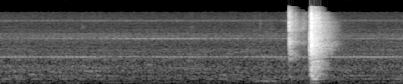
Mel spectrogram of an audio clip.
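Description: Faint room tone, then two sharp clicks from handling metal tailor's scissors about three seconds in, a fifth of a second apart, the second much louder.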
